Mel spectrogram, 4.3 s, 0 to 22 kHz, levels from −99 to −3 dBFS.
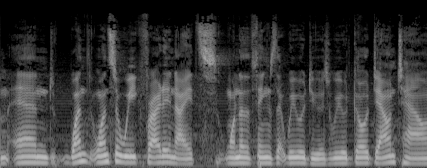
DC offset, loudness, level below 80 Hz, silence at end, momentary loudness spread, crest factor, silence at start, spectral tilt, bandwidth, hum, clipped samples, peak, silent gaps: under 0.1%; -34 LUFS; -64 dBFS; 0 s; 3 LU; 16 dB; 0 s; -5 dB/octave; 15 kHz; none; under 0.1%; -16 dBFS; none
